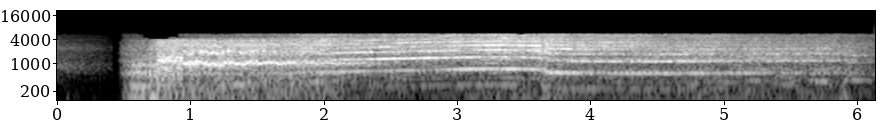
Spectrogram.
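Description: Tires screech in a long skid from the racing video game Need for Speed, bursting in loudly after a brief quiet and holding a sustained, tonal squeal over engine roar, with a slight drop in pitch partway through.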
